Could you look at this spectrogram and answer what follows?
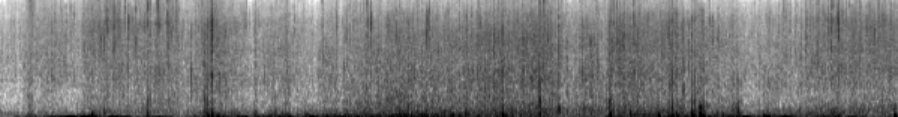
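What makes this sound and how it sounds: A small folded bundle of clear, air-filled plastic bubble wrap is crinkled and scratched with long nails and fingertips close to the microphone. The result is a continuous, dense crinkling and rustling with a heavy low-end thump from the handling, scattered with short, bright clicks and crackles that die away instantly.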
